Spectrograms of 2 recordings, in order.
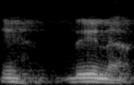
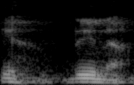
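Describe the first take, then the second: The two takes are said the same way.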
